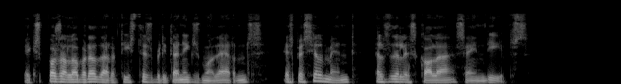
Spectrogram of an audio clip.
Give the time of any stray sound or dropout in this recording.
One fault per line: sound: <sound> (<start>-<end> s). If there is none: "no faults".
no faults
